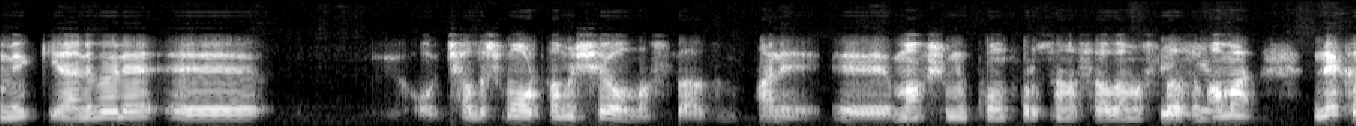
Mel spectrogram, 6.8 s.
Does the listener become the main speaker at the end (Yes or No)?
No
